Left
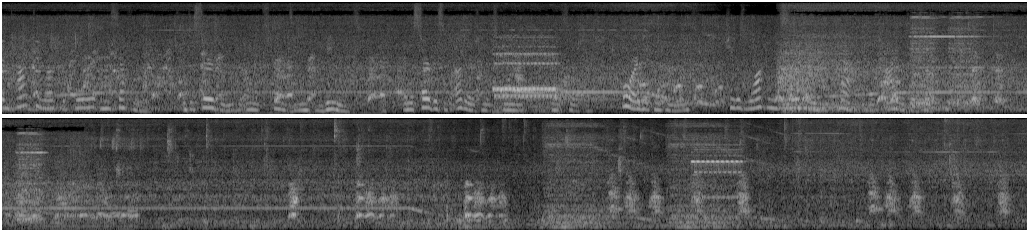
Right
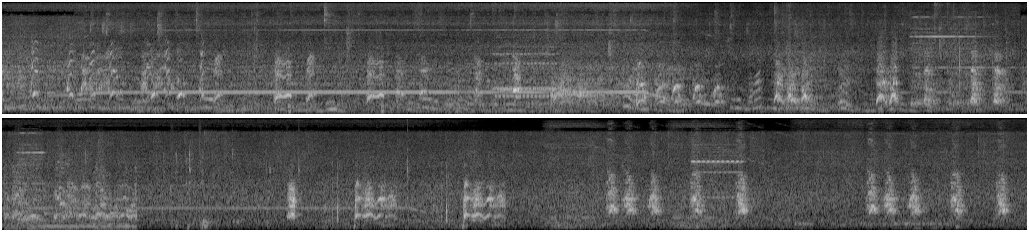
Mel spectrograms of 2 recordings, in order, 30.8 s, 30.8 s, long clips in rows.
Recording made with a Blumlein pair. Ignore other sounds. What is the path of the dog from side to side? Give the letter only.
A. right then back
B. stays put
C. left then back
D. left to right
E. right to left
B.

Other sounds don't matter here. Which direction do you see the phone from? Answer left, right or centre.
left.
